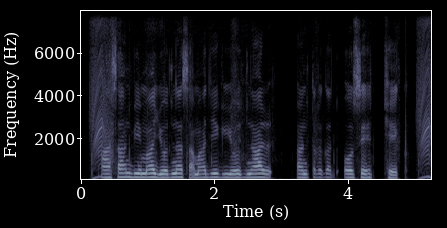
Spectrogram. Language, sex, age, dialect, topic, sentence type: Magahi, male, 25-30, Northeastern/Surjapuri, banking, statement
